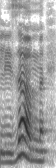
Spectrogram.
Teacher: The final S of les is pronounced here because the noun following les starts with a vowel sound. We call this blending of two words together une liaison.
